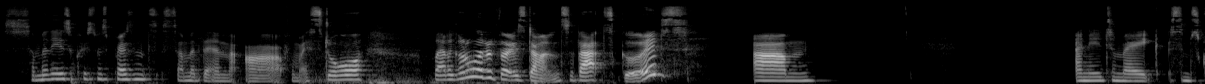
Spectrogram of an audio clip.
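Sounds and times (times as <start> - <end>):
soft breath: 3.6 - 4.3, 9.1 - 9.8.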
